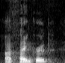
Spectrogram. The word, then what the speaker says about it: Thancred: Like one thing that made me laugh, I'm going to probably say his name wrong, Thancred.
